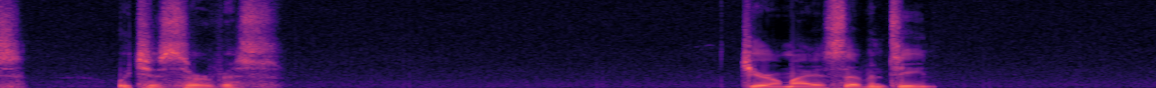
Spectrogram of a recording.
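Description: A middle-aged man speaks with animation into a microphone, heard in short bursts with pauses.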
